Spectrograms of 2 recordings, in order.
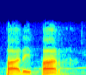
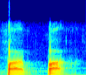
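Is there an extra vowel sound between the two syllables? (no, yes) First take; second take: yes; no. First: An extra e vowel sits between the syllables. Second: The two syllables join with no vowel between. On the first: The speaker calls it wrong. "Mal leído quedaría parepar" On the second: The speaker calls it right. "Esta va acentuada, par, par"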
